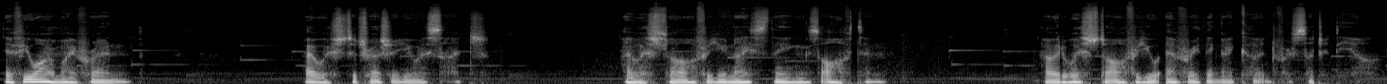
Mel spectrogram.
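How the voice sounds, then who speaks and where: A man playing a lonely, gentle vampire who speaks formally and haltingly in an intimate ASMR roleplay. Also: low-pitched, flat delivery, soft background music. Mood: earnest, wistful. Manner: formal, old-fashioned wording with halting, hushed delivery. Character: clingy lonely male vampire, courtly, gentle, easily flustered.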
